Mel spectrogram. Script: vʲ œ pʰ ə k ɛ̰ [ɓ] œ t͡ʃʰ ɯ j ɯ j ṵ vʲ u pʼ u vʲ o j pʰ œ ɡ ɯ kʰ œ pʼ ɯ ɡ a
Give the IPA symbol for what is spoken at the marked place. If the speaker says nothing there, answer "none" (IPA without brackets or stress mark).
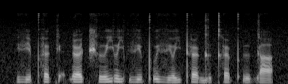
ɗ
